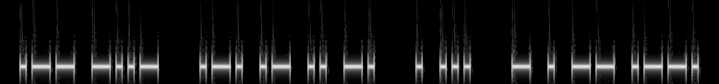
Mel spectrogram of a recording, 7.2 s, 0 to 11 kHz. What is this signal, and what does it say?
Morse code, heard as a keyed tone, about 20 wpm, 700 Hz. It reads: WX RAIN ES TEMP
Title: Practice QSO - Exchange 2 - Info - 20wpm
